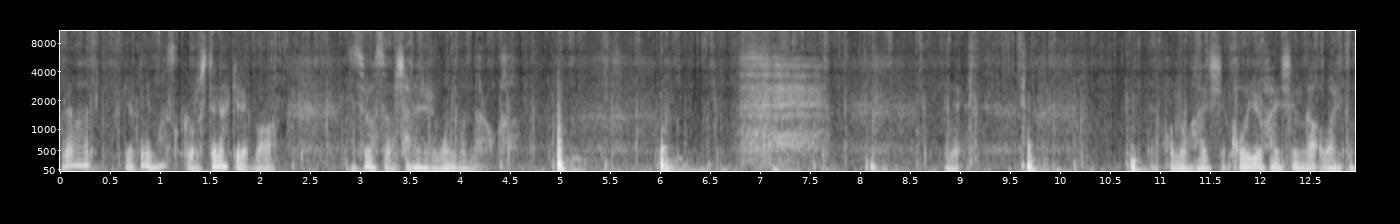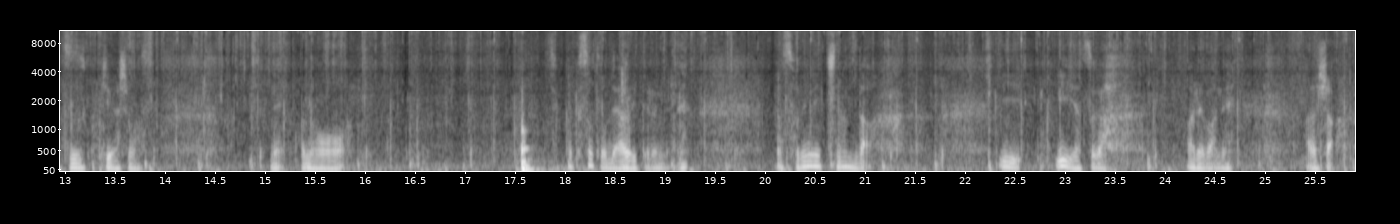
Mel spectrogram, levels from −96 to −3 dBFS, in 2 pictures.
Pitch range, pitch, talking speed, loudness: 90-105 Hz, 95 Hz, 210 characters per minute, -24 LUFS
